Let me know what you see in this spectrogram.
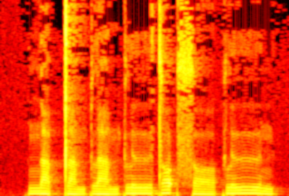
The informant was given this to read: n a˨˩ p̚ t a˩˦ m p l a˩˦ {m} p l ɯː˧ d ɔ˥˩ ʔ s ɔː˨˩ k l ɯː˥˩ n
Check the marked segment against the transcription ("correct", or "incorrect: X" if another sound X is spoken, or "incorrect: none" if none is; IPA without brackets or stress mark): correct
